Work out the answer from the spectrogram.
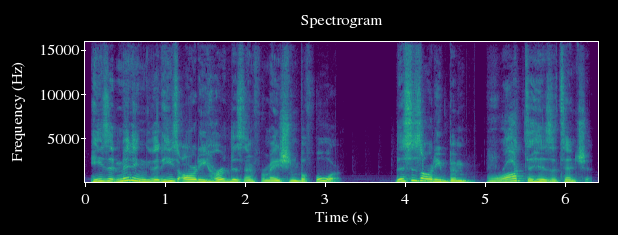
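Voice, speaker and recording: A man's voice: high-pitched, mellow. A man streaming, commenting sarcastically and incredulously on an interview clip he is playing. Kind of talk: reaction commentary.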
